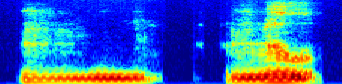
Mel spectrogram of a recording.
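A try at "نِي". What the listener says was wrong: Kessra, nicht Dhamma.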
